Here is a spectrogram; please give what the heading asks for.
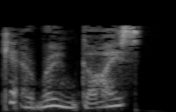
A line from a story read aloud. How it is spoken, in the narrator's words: she whispered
